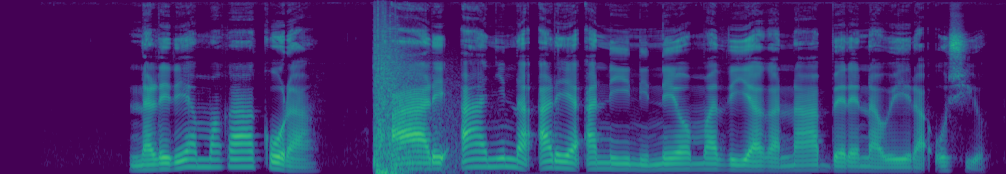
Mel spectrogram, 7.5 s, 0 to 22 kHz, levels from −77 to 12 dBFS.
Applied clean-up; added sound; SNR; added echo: none; Gunshot, gunfire; 9 dB; none.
